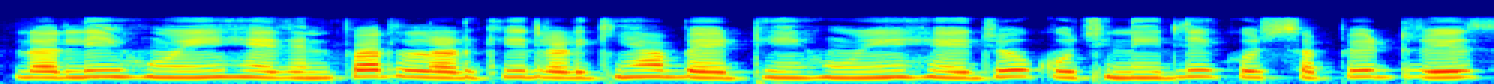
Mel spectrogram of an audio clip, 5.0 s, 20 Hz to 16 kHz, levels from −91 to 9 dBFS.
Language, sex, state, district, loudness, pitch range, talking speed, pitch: Hindi, female, Chhattisgarh, Raipur, -17 LUFS, 230-255 Hz, 205 wpm, 240 Hz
